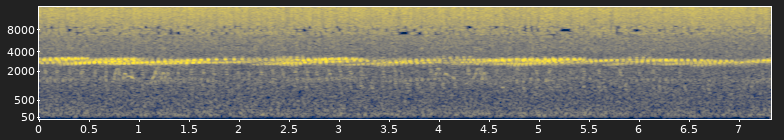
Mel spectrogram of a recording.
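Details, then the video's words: Crickets chirp through the night in a Japanese-style rock garden by a koi pond; a steady high trill runs with slight swells in loudness, and a faint lower chirping is heard beneath, over low background noise. "Cricket Sounds"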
